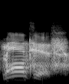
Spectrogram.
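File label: "Mantis", English; JTAC; Callsign; DCS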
